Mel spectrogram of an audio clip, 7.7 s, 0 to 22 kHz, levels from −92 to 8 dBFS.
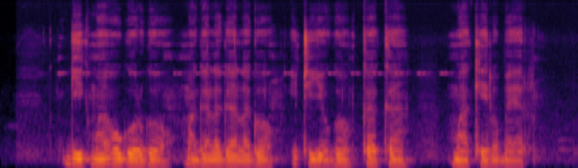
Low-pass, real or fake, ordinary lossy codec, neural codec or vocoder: none; fake; none; vocoder, 44.1 kHz, 128 mel bands every 512 samples, BigVGAN v2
